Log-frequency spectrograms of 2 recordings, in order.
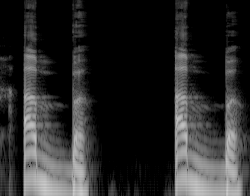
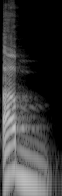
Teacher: Bila kita tutup mulut, ab. Sebabkan pegangan makhraj yang sangat kuat, maka keluar satu sifat iaitu lantunan.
